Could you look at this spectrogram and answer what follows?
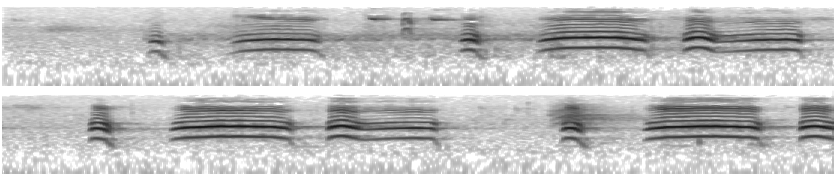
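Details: Gambel's Quail, usually in desert flocks near dense thickets and accustomed to humans, giving a rapid series of loud harmonic clucks and chuckles, some notes drawn out and wailing, others short and clipped, in an irregular burst.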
